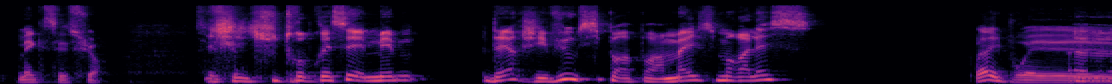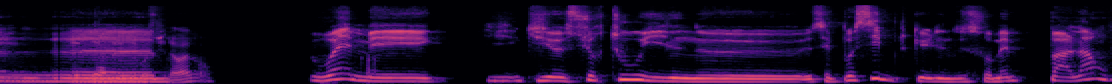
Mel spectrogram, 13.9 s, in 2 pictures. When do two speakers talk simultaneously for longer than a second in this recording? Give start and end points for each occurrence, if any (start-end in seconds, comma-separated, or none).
6.7-8.0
